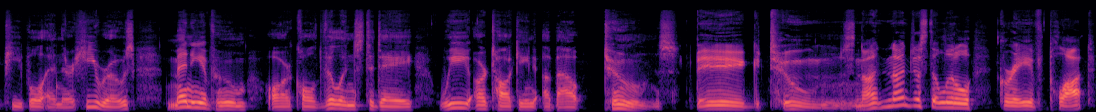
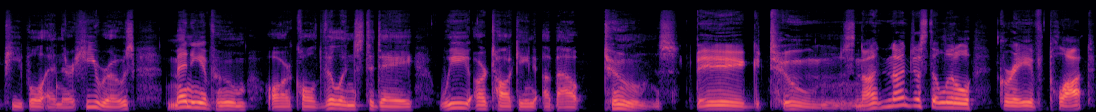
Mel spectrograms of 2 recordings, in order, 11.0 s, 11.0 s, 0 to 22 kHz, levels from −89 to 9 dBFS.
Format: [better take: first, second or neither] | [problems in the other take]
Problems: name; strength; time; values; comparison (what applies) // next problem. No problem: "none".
neither | thin; somewhat; fading below 250 Hz; the same in both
